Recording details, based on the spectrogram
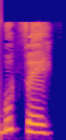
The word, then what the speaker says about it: buffet: Đi ăn buffet, đọc là buffet theo kiểu tiếng Pháp, chứ không phải buffet theo tiếng Anh đâu nha.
